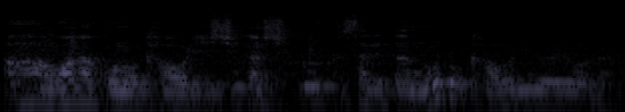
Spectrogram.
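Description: A man's voice: fairly high pitch, fairly even intonation, fast talker, a little mellow, far from the mic, close to an everyday voice. A man reading the lines of an old blind father who is doubtful and later shaken. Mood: solemn. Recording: roomy, voice from off-mic, faint noise.

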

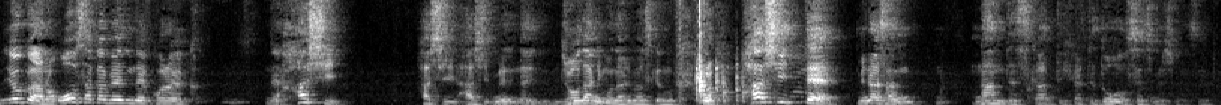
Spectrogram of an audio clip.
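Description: A man with a Japanese accent delivers a chatty sermon, restating every point in a second language. His voice sits high and swings widely in pitch. He keeps checking in with his listeners, with a faint background hiss. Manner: lively, chatty, asks the audience questions. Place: church hall in Seattle.

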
